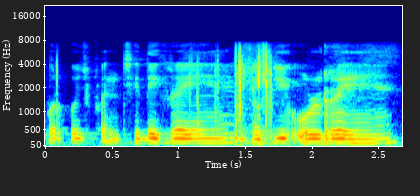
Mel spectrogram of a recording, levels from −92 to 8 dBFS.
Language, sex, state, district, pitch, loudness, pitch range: Hindi, male, Uttar Pradesh, Shamli, 120 Hz, -21 LUFS, 120-125 Hz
